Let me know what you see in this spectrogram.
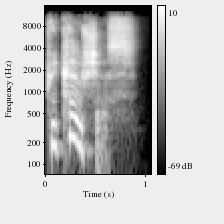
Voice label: "precocious", British; ə - ɪ; English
